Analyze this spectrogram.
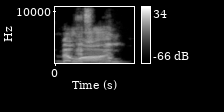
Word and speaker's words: Milan: Well, you always say Million. Million. You say Million every week. How did you spell it? Million? It's Milan.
